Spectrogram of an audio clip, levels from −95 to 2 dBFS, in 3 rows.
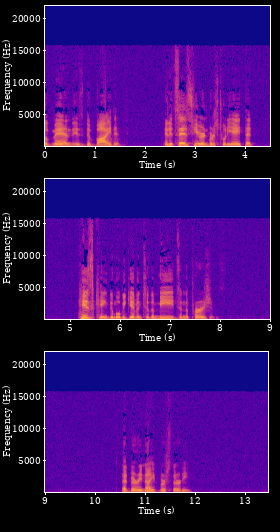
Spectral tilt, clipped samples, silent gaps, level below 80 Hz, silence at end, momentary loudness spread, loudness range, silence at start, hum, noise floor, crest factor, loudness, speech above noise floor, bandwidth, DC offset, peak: -4.5 dB/octave; under 0.1%; none; -72 dBFS; 1.6 s; 11 LU; 9 LU; 0 s; none; -64 dBFS; 22 dB; -27 LUFS; 38 dB; 16 kHz; under 0.1%; -8 dBFS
